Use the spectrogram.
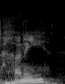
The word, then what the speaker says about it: HUNI: And we like to pronounce it HUNI, so therefore our newsletter is the Honeybee and so forth.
